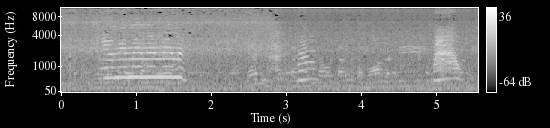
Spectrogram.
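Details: A pagoda cat, one of several hiding out of fear of people, lets out a long, steady, drawn-out meow lasting about a second, followed by two shorter wavering meows, against a constant low rumble.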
